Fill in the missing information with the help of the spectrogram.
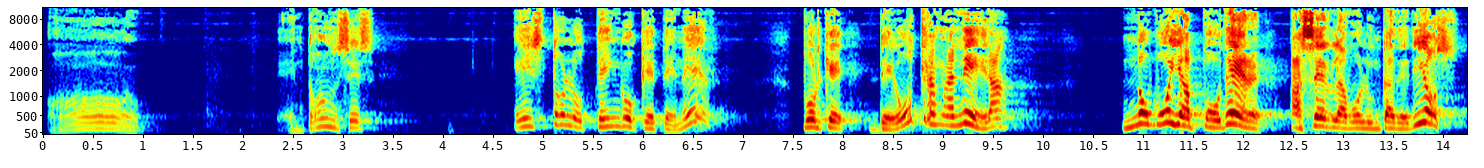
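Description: A male pastor delivers an emphatic sermon in a high, widely swinging voice. He speaks slowly, drawing out key words and firing rhetorical questions at the congregation. His voice rings with the long reverb of a church hall. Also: sing-song, a little mellow, slightly rough.

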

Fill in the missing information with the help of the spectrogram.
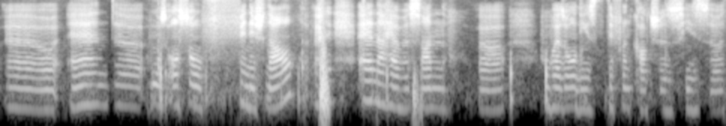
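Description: Bright-voiced woman, thoughtful academic guest. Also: fairly low pitch, a little hiss or hum, low-quality recording. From Somalia, raised in Egypt. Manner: thoughtful, hesitant, many fillers. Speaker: guest, associate professor. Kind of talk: podcast interview.

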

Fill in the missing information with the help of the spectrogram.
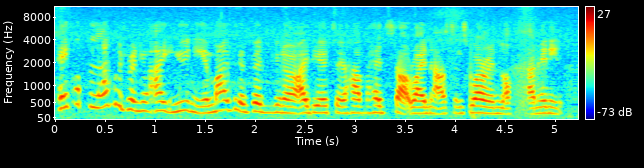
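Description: A woman's voice: medium pitch, fast talker, poor audio. A young woman hosting a casual chat, encouraging and asking questions. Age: young adult. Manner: chatty, encouraging, asks questions. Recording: faint hiss.

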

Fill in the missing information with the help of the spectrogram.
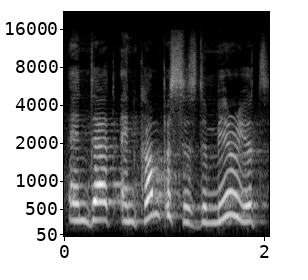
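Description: A high-pitched, warm voice belongs to a middle-aged woman with a French accent, a couples therapist addressing a live audience in a public talk. She speaks at normal speed, thoughtfully, heaping up lists of words.

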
